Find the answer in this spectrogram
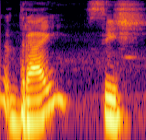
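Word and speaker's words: dreißig: ওকে এখানে আসেন এবার এই যে দ্রাই দ্রাইসিস কালার কই? এই যে এটা হচ্ছে 30 হ্যা যেটা নিয়ে সবাই উচ্চারণ করতে এটা হচ্ছে দ্রাইসিস এ উচ্চারণ হবে দ্রাইসিস আর কালকে তো নাম্বারের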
